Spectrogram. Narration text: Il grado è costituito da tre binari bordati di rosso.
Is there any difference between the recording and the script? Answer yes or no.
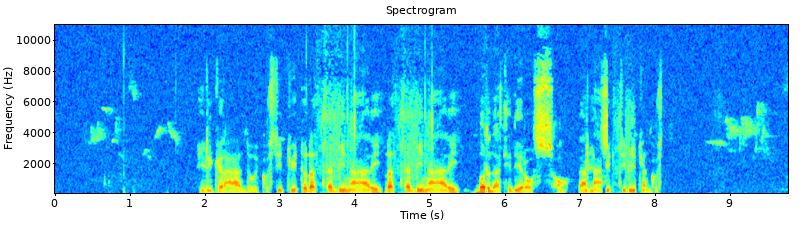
yes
